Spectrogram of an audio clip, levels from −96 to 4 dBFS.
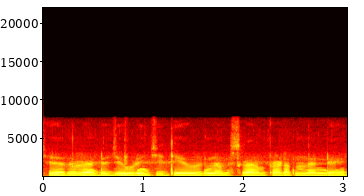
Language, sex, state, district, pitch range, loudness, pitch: Telugu, male, Andhra Pradesh, Manyam, 130-135 Hz, -16 LUFS, 135 Hz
